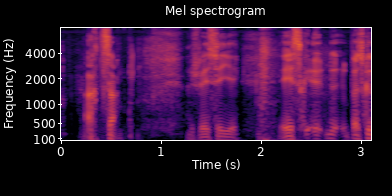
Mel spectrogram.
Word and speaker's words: Artsakh: Alors, l'Artsakh, comment on prononce exactement ? Artsakh.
